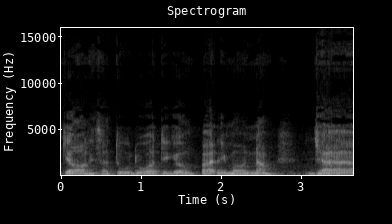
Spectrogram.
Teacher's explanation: panjang dulu enam tekan sikit dan dengung di hujung jan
